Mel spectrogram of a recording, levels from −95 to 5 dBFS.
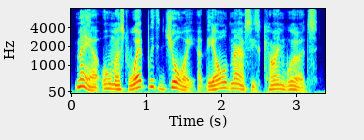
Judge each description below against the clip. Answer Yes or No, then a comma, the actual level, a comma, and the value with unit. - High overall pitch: No, medium, 155 Hz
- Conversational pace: Yes, average, 195 wpm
